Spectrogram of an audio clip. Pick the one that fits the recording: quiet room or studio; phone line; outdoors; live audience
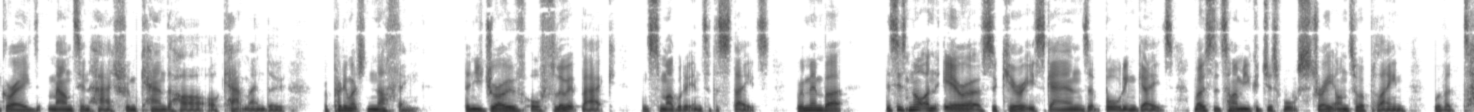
quiet room or studio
